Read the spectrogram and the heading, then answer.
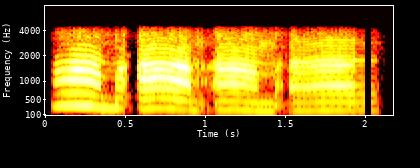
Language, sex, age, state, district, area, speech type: Sanskrit, female, 45-60, Tamil Nadu, Coimbatore, urban, conversation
